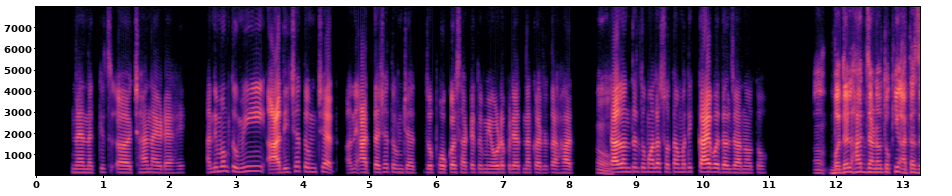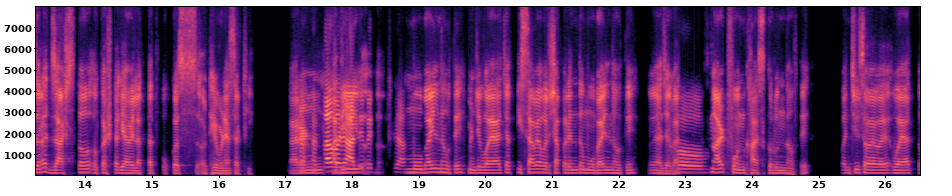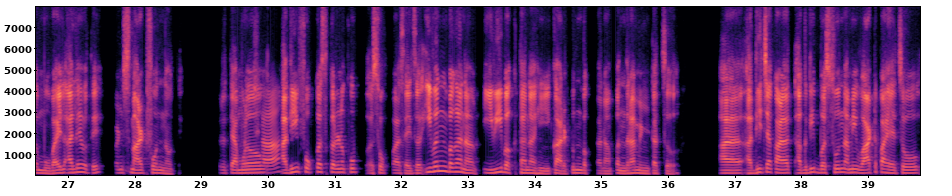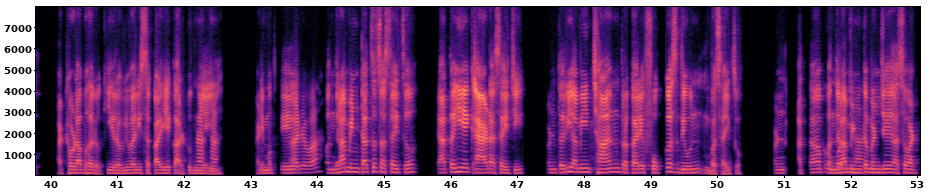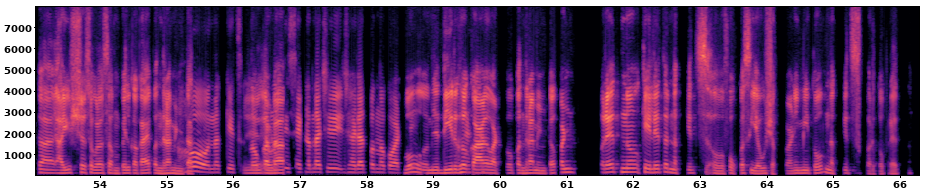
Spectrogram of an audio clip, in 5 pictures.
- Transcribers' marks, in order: in English: "आयडिया"; chuckle; other noise; in English: "इव्हन"; chuckle; other background noise; chuckle
- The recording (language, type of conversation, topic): Marathi, podcast, फोकस टिकवण्यासाठी तुमच्याकडे काही साध्या युक्त्या आहेत का?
